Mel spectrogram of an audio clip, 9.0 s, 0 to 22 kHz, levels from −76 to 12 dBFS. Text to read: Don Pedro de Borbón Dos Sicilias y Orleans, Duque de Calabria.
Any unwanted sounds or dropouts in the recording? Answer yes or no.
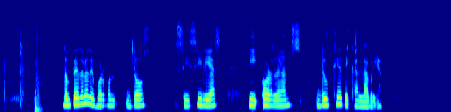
yes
